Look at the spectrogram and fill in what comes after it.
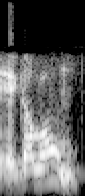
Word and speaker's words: Egalon: You pronounce my name correctly, Egalon, right? It's just like your name.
